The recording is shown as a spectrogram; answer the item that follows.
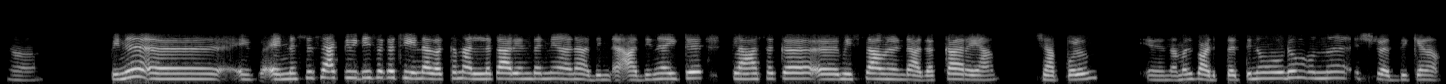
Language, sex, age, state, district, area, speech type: Malayalam, female, 18-30, Kerala, Palakkad, rural, conversation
